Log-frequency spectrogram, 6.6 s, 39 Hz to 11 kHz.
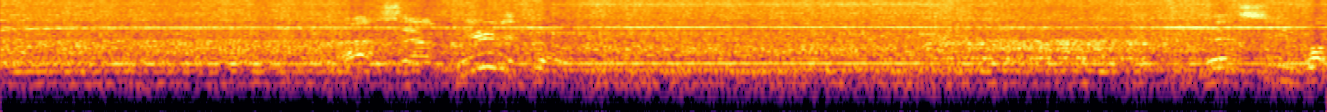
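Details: Sebo Automatic X1.1 950 W upright vacuum, heavily used and reported not working, switched on before refurbishment: steady, even motor whir with a clean, constant high tone and no rattles or surging; runs normally.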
